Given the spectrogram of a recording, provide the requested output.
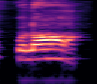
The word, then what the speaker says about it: coulomb: उसके बाद next one, fifth, 10⁻⁻⁹, क्या लिखा है, कुलॉम, COULOMB, कुलॉम। गुलाम भी पढ़ते हो, उसको बी साइलेंट कर दो, तो जो भी पढ़ते हैं आप, कुलम, गुलाम, कुलम, कुछ भी।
